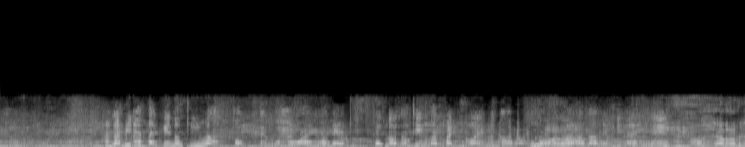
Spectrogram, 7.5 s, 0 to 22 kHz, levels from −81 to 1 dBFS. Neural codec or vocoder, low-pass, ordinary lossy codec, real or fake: codec, 16 kHz, 2 kbps, FreqCodec, larger model; none; none; fake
